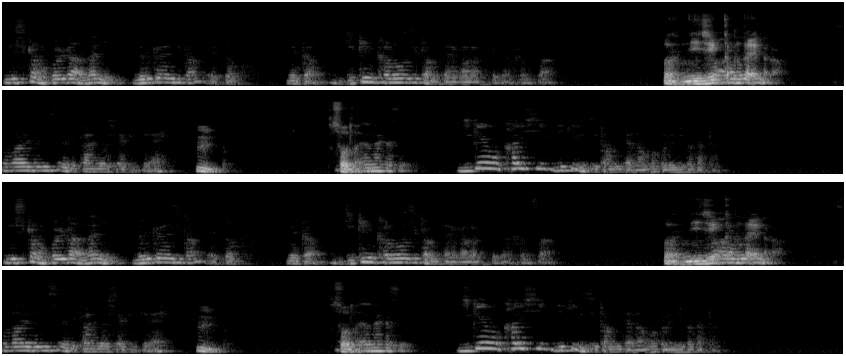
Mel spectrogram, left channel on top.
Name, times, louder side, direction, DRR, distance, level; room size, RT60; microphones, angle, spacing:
voice 1, 0.0-2.4 2.8-5.5 7.0-7.7 8.4-10.1 11.9-12.5 13.0-15.6, right 1 dB, 40° right, 1.2 m, -32 dB
voice 2, 6.6-7.6 10.4-10.6 11.7-12.0, left 3 dB, 75° left, 0.4 m, -23 dB
3.2 x 2.3 x 2.3 m
head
